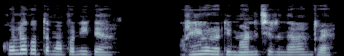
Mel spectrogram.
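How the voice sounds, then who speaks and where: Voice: mid-range voice, quick pace, a little mellow, no room sound, lightly acted. A performer voicing a jobless husband in a cartoon, aggrieved and pleading with his wife. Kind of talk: cartoon voice acting.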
